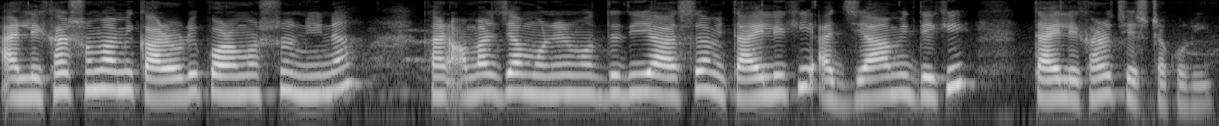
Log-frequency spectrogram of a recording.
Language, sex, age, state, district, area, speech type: Bengali, female, 18-30, West Bengal, Hooghly, urban, spontaneous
